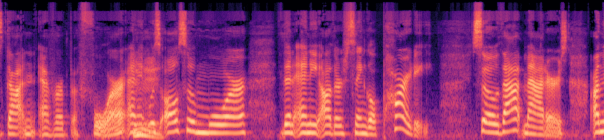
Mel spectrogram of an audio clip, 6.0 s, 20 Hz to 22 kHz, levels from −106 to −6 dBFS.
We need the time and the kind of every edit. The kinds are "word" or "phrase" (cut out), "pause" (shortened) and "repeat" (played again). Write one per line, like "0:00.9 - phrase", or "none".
none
